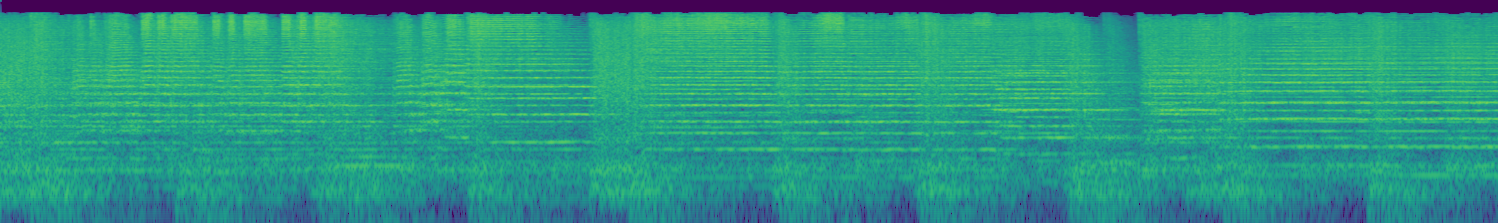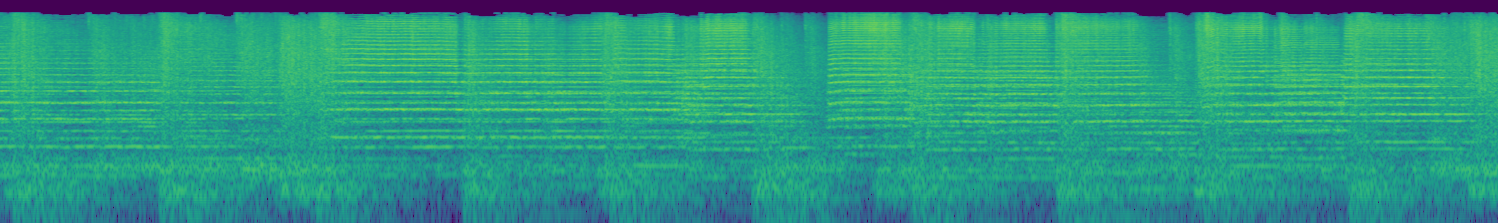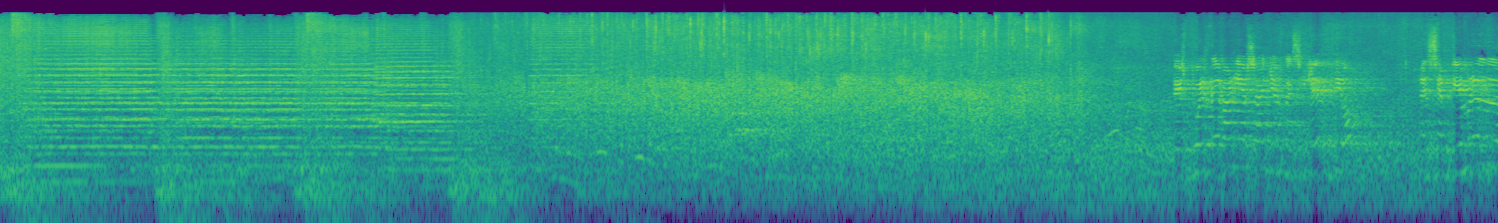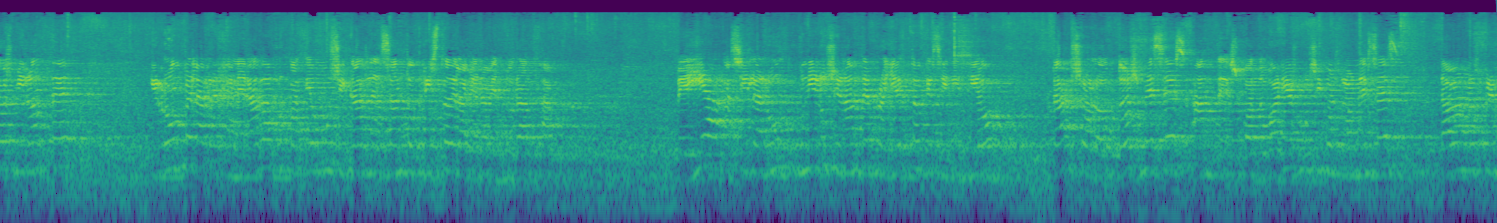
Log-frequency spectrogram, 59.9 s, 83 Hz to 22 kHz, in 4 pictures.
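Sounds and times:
brass band playing: 0:00.0 - 0:59.9
audience applause: 0:34.6 - 0:41.6.

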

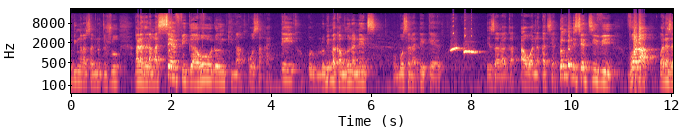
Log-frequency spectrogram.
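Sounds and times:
man whistling: 0:07.6 - 0:08.3.

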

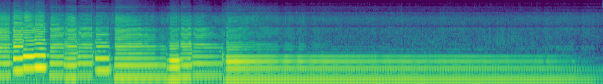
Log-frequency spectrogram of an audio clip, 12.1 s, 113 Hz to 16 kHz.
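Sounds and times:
tenor saxophone long low note: 0:00.0 - 0:12.0.

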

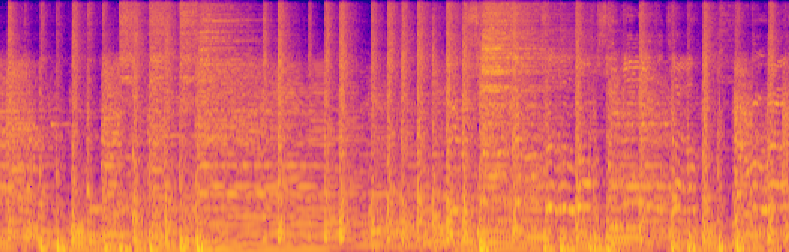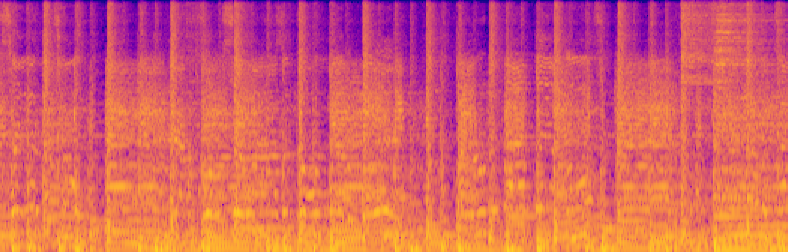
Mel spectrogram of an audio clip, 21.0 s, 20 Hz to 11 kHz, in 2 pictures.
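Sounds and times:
drum kit beating: 0:00.0 - 0:21.0
electric guitar: 0:00.0 - 0:21.0.

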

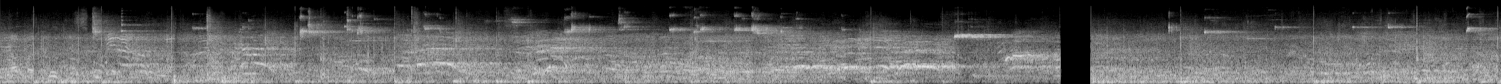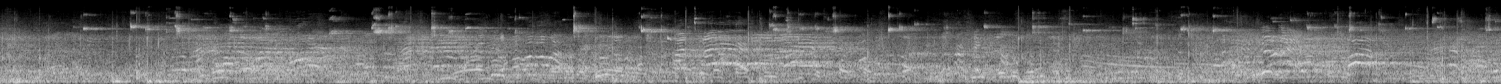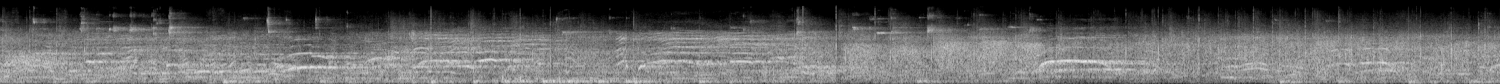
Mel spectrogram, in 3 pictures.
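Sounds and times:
people calling out and chattering: 0:00.0 - 0:45.0
sneaker squeaks: 0:00.3 - 0:10.2, 0:11.6 - 0:40.4.

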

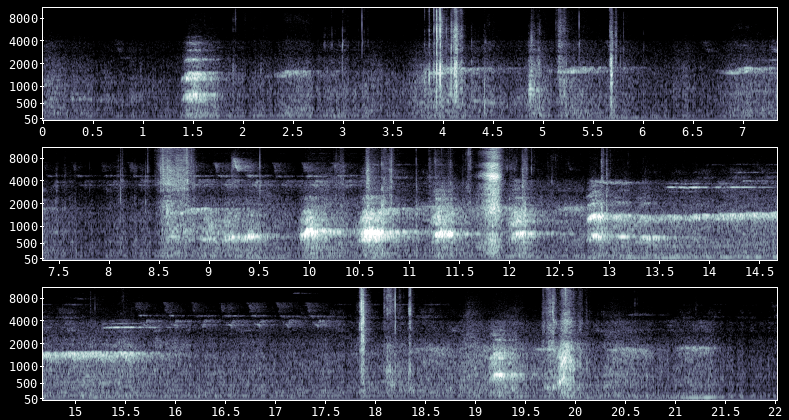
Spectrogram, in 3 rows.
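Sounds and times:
faint outdoor ambience: 0:00.0 - 0:22.0
birds calling: 0:06.6 - 0:22.0.

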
